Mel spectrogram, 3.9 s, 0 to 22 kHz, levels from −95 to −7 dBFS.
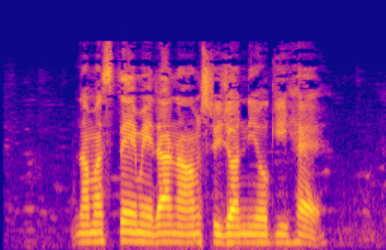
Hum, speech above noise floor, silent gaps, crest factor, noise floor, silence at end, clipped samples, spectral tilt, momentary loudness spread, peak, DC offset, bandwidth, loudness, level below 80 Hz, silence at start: none; 36 dB; none; 16 dB; -51 dBFS; 0.65 s; under 0.1%; -3 dB/octave; 7 LU; 0 dBFS; under 0.1%; 11.5 kHz; -15 LUFS; -52 dBFS; 0.75 s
